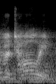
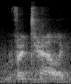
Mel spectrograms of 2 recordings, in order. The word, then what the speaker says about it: Vatelli: First of all, that is not how you pronounce my last name. To everyone who doesn't know, it's Vatelli.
